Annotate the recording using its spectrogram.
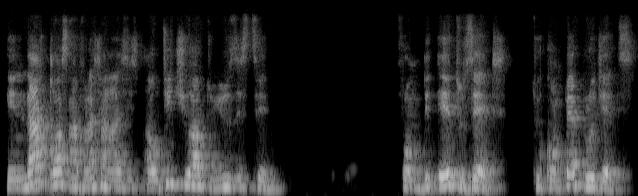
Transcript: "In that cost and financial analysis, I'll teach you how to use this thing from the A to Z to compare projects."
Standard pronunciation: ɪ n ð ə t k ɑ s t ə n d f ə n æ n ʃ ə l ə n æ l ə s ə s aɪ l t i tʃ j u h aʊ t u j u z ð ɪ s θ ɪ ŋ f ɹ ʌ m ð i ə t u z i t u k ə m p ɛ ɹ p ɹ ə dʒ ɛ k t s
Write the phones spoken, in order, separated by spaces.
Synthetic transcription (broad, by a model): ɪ n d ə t k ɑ s ə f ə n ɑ ʃ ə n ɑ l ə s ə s aɪ w t i tʃ j u h aʊ t u j u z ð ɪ s t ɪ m f ɹ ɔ m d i ə t u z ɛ t u k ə m p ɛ p ɹ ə dʒ ɛ k t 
